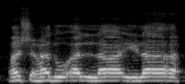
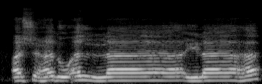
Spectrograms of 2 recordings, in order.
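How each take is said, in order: First: لا said short with no stretch, the common mistake; short la, wrong. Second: لا stretched two to three alifs, slow and chanted; long madd on la. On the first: Teacher imitates how people wrongly recite it, la cut short. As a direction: clip the لا without the madd. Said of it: "غلطی کرتے ہیں". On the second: Teacher shows the correct recitation, la stretched long. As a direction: draw the لا out long. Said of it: "لام کو دو سے تین الف کے برابر ہم کھینچیں گے". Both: Shown as a demonstration.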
